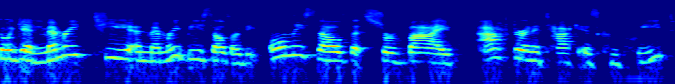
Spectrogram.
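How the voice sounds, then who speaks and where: A woman's ordinary speaking voice, fairly high in pitch, with lively intonation, big swings in loudness, a moderate pace, and hardly any pauses. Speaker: anatomy tutor. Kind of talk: recorded review lecture. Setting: recording over tablet drawing.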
